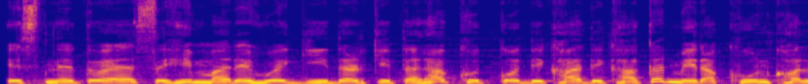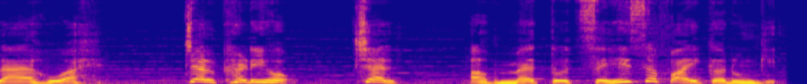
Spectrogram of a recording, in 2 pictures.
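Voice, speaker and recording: A cruel young woman in a dramatized moral story, sneering and scolding in a high, sharp voice as a woman acts her. Her sarcasm is biting. Faint music underneath. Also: moderate pace, natural voice. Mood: scornful. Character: cruel, bossy young woman tormenting the bride.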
